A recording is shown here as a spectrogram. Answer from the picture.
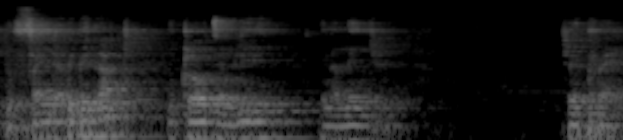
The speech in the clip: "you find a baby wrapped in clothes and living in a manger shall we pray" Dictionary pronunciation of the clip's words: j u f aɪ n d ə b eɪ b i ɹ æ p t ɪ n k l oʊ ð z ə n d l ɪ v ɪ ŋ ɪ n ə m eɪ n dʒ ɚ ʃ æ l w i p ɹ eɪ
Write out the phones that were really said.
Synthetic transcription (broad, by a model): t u f aɪ n d ə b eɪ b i l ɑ t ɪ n k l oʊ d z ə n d l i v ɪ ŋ ɪ n ə m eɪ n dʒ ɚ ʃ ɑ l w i p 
